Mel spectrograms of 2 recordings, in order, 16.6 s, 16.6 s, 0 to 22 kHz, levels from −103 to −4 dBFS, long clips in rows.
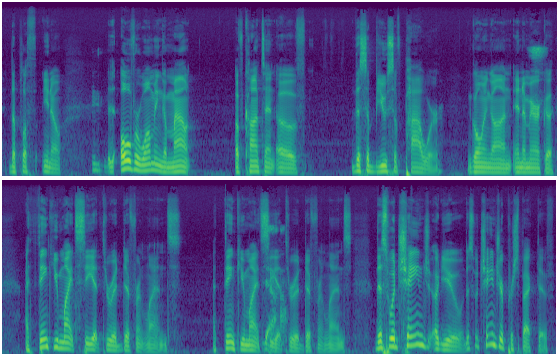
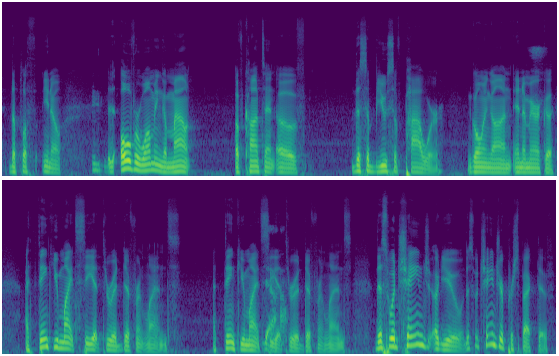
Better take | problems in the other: first | muffled; very; fading above 3 kHz

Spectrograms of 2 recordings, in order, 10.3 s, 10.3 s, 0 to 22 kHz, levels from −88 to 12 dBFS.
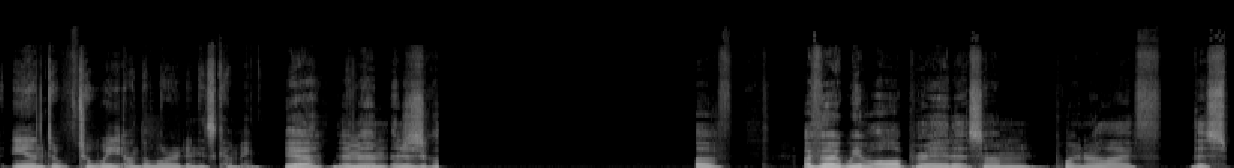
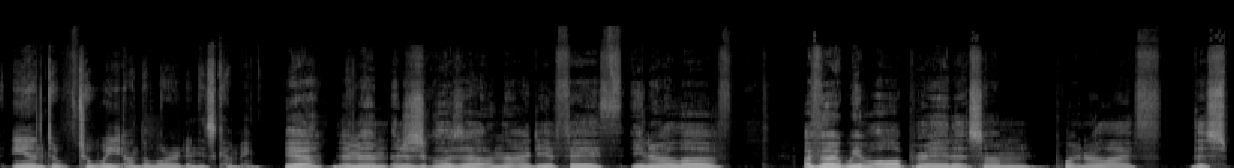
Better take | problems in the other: second | audio cutting out; at 3.5 s for 2 s

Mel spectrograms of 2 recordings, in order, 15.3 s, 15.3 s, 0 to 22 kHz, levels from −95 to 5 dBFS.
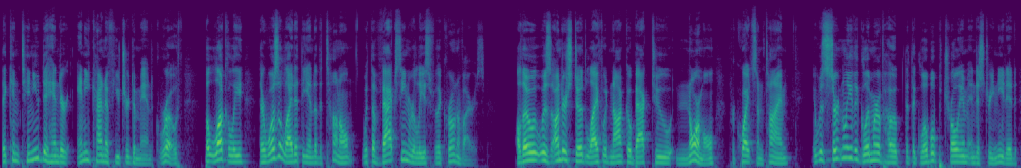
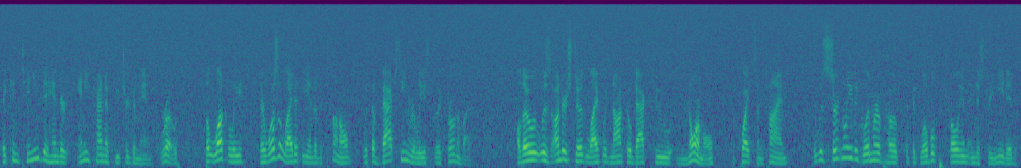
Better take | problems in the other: first | hiss; loud; throughout; 7 dB below the speech

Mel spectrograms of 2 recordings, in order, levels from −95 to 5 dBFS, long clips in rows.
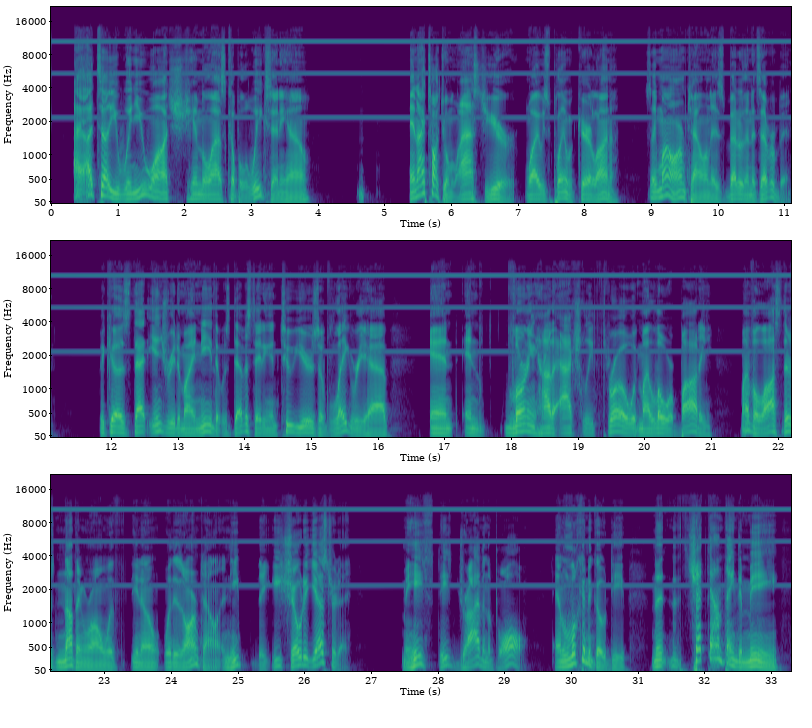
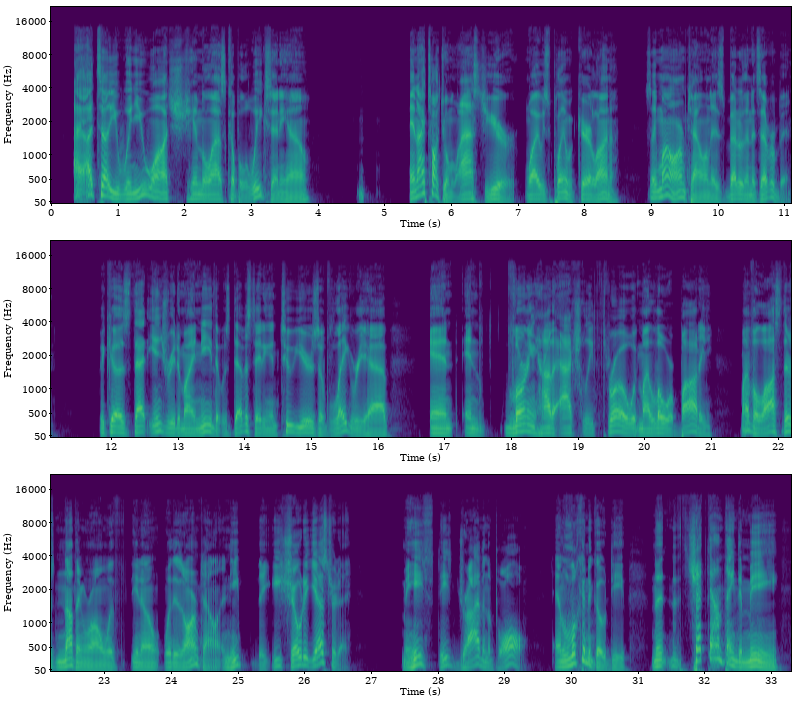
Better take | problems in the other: second | high-pitched whine; noticeable; throughout; 10.5 kHz, 15 dB below the speech

